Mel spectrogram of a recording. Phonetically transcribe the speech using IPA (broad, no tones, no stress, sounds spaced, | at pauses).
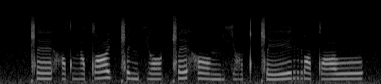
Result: ǁ ɛː h ɔ tˤ ŋ ɤ tˤ iː ǁ e ŋ ç ɔː ǁ ɛ h ɔ ŋ e ç ɦ i tˤ ǁ eː r e tˤ oː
